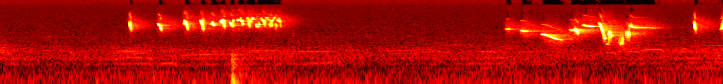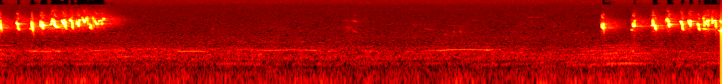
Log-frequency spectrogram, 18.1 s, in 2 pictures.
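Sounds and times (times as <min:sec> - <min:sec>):
Western Meadowlark singing: 0:01.6 - 0:03.6, 0:06.4 - 0:10.4, 0:16.6 - 0:18.0.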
